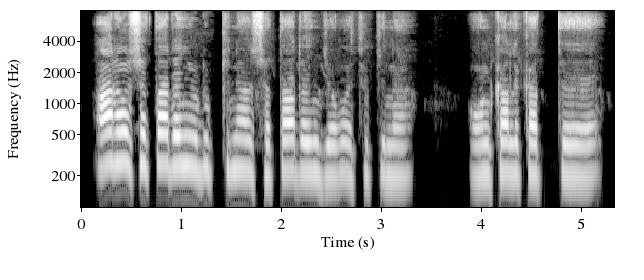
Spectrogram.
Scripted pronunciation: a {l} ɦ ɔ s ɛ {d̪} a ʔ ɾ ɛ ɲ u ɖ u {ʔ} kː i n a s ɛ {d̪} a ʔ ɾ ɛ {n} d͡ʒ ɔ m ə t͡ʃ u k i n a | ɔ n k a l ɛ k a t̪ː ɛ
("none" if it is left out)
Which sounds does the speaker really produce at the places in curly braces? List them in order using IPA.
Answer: ɾ, t̪, none, t̪, ɲ

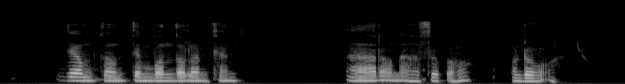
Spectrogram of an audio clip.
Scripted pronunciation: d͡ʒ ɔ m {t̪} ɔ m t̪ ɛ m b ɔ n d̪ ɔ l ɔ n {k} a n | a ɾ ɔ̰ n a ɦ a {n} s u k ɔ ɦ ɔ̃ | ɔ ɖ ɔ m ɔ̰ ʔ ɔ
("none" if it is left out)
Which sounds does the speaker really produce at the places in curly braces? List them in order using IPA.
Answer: t̪, kʰ, none

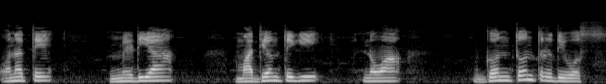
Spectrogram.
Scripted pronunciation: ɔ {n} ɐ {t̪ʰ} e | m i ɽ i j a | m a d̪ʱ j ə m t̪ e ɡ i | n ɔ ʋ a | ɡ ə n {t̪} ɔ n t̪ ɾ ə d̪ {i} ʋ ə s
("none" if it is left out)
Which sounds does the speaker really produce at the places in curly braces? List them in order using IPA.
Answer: n, t̪, t̪, i

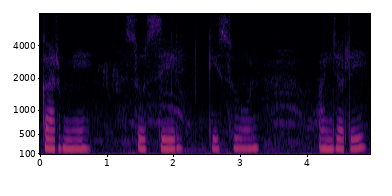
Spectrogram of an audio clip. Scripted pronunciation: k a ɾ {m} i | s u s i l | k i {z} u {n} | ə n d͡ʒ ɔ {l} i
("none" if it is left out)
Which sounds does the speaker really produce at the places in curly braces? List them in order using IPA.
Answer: m, s, n, l

